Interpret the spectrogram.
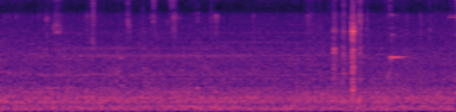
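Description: Steady low rumble of an electric suburban train running, heard from inside the carriage as it comes into a station. A few faint clicks come near the end, with a brief high tone about four seconds in.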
